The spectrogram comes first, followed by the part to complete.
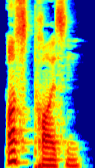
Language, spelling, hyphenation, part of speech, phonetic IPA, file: German, Ostpreußen, Ost‧preu‧ßen, proper noun / noun, [ˈɔstˌpʁɔɪ̯sn̩], De-Ostpreußen.ogg
- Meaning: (proper noun) East Prussia (Province of the Kingdom of Prussia (until 1918) and the Free State of Prussia); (noun) inflection of Ostpreuße: 1. accusative/genitive/dative singular 2. plural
